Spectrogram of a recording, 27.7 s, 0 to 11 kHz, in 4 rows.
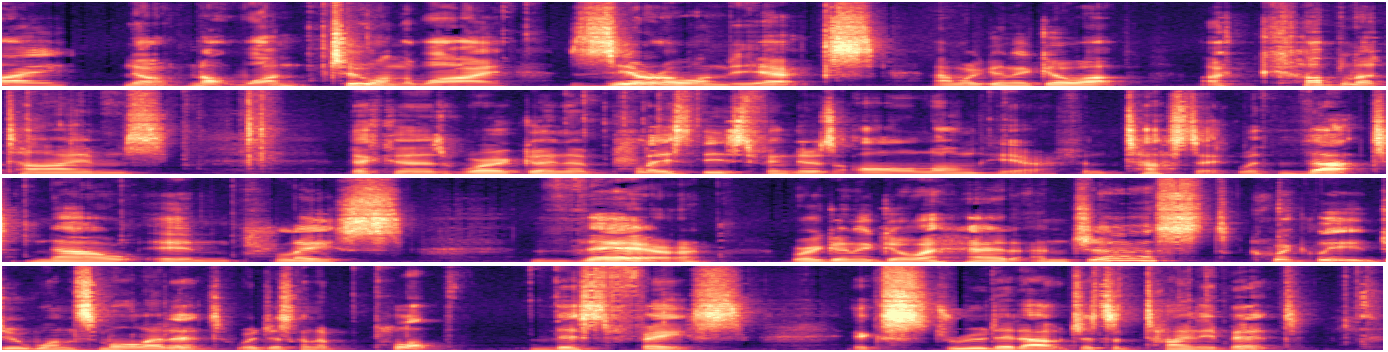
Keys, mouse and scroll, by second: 1.6 BackSpace, 1.7 2, 3.7 KP_Decimal, 4.1 Return, 5.8 scroll down 1, 7.8 KP_0, 8.2 Return, 14.0 middle click, 14.5 shift+middle click, 15.2 middle click, 15.9-16.7 scroll down 1, 16.7-17.4 scroll up 1, 17.5 middle click, 20.7 scroll up 1, 25.1 e, 27.5 Tab.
